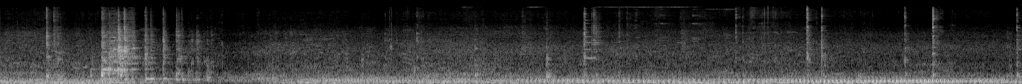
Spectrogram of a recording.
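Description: Metal clinking of a ladle, aluminium pans and lids being handled: a quick cluster of clinks about a second in, then single clinks spread through the rest, over a steady low rumble.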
